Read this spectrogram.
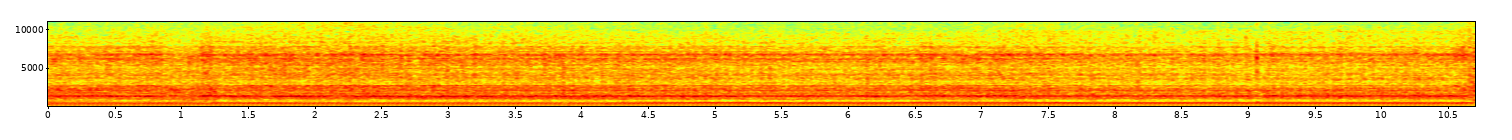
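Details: Brute 30-ton log splitter, Briggs & Stratton engine (9.5 ft-lb gross torque, roughly 5–6 hp), brought in as a no-start: steady, even drone under load splitting wood, no surging, misses or bogging; running well.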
